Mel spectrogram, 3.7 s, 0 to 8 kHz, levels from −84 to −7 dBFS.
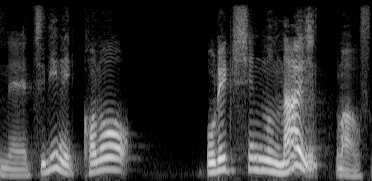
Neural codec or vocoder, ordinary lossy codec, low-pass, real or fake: codec, 16 kHz, 0.5 kbps, X-Codec, HuBERT features, trained on general audio; Opus, 64 kbps; 7.2 kHz; fake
